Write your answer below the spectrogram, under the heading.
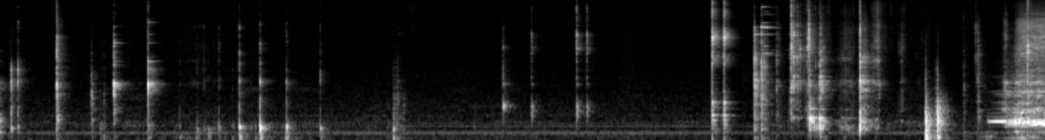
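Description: Metal measuring cup and measuring spoon clinking and tapping against glass jars and a stainless steel stand-mixer bowl while flour and baking powder are scooped and tipped in: scattered light clinks, busier in the last few seconds, over a faint steady hum. Just before the end a stand mixer's motor starts up with a loud, steady sound.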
